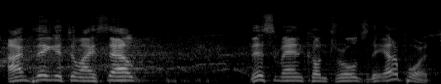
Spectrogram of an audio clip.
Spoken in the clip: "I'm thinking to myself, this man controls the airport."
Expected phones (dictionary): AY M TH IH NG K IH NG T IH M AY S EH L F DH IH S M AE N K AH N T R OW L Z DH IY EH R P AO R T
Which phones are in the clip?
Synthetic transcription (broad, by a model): AY M TH IH NG K IH NG T IH M AY S EH L F DH IH S M AE N K AH N T R OW L Z DH IY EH R P AO R T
